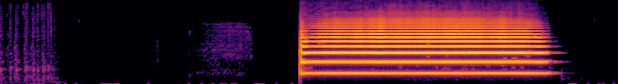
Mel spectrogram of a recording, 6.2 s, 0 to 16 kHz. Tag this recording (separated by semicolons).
B4; neumann-U87; single-note; trumpet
